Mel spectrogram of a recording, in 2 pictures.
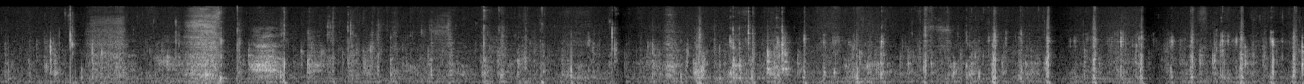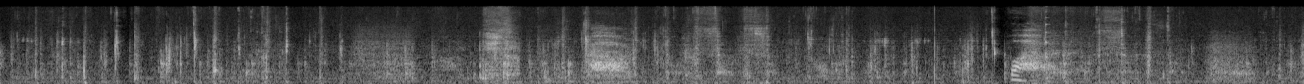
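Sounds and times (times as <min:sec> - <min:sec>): close chewing with wet smacks: 0:00.0 - 0:16.6, 0:17.2 - 0:26.0.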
